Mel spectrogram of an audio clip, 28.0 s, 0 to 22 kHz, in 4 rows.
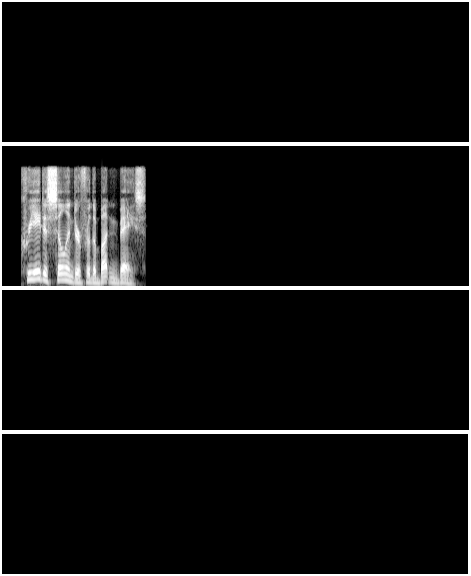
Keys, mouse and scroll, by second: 1.9 middle click, 5.7 click, 6.1 middle click, 7.6 shift+a, 14.4 KP_7, 15.2 s, 17.8 g, 21.6-23.1 scroll down 4, 22.0 middle click, 24.2 KP_1, 24.5 KP_7, 25.0-26.0 scroll up 8, 26.1 shift+middle click, 27.2 click.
